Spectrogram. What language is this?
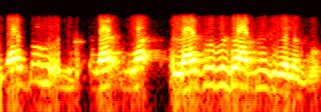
Assamese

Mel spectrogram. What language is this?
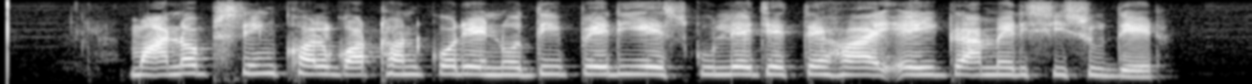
Bangla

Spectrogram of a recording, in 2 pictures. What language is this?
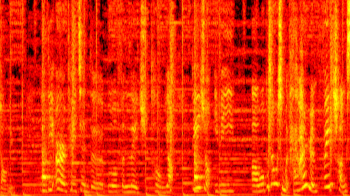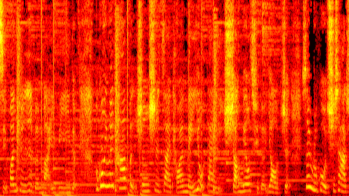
Chinese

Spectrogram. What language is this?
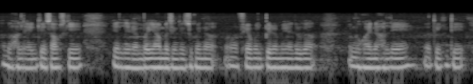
Manipuri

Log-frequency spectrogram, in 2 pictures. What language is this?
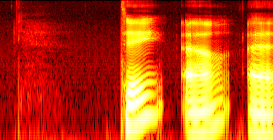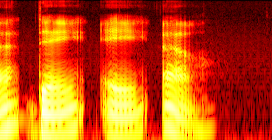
Swedish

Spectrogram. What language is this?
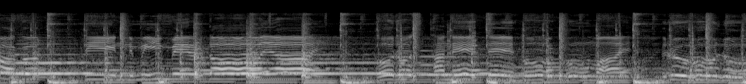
Bangla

